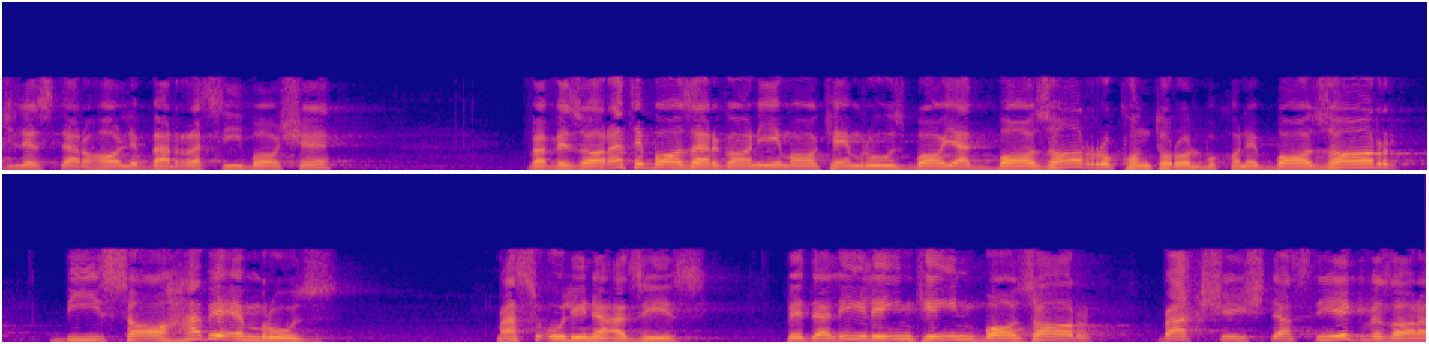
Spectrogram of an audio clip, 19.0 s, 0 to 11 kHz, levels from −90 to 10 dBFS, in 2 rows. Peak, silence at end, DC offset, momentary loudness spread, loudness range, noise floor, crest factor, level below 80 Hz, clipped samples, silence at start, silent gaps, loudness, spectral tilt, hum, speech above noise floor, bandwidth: -4 dBFS; 0 s; under 0.1%; 9 LU; 3 LU; -61 dBFS; 18 dB; -72 dBFS; under 0.1%; 0 s; none; -22 LUFS; -6 dB/octave; none; 40 dB; 6.4 kHz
